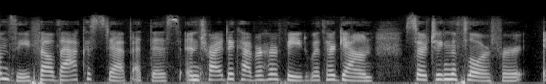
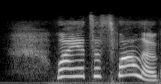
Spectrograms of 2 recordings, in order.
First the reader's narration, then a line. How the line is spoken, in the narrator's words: cried Dick, in the babble that ensued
